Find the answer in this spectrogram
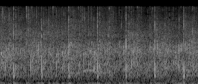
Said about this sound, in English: Thank you. Y'all can clap for them if you want while they're getting down.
